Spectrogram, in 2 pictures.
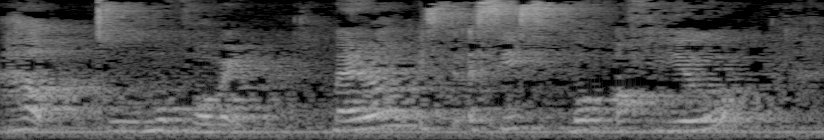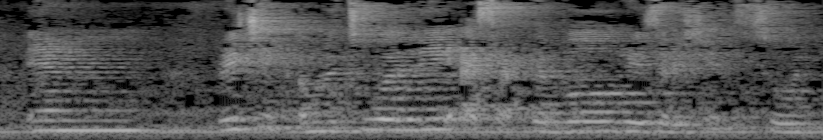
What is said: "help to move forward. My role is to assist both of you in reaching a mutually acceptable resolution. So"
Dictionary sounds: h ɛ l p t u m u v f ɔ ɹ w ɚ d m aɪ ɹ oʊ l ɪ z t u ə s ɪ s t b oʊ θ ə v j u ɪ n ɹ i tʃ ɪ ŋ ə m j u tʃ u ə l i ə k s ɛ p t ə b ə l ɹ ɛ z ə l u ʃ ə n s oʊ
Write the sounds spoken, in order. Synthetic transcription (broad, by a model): h ɛ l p t u m u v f ɔ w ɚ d m aɪ ɹ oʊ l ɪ s t u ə s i s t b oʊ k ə f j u ɪ n ɹ i tʃ ɪ ŋ ə m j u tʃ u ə l i ə k s ɛ p t ə b ə l ɹ ɛ z ə l u ʃ ə n s oʊ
